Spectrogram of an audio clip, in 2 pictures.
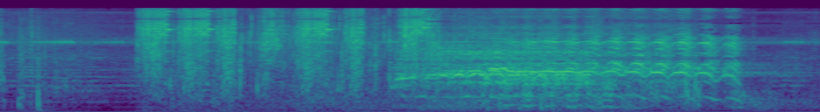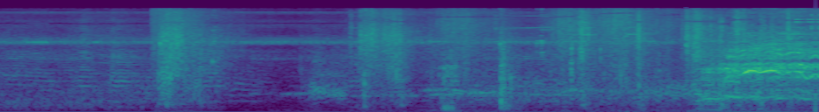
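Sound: horse neighing in video game

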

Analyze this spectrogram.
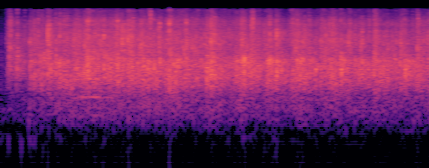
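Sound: applause

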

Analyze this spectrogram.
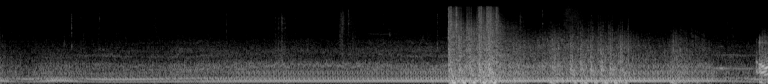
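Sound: gunfire in Call of Duty Warzone DMZ, from a video game

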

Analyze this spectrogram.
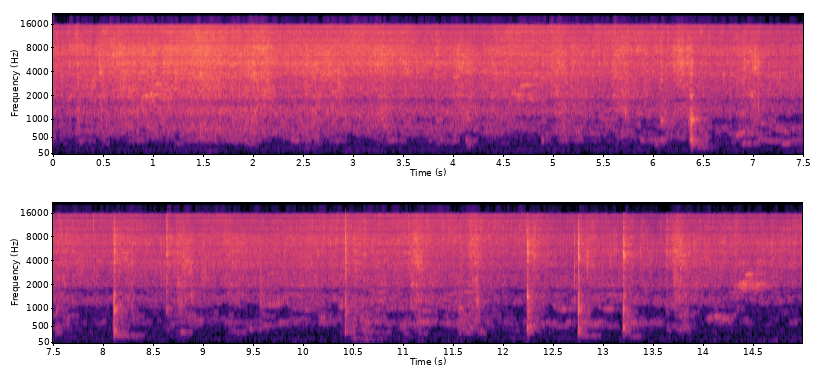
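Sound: guchi and poya fish frying in spiced masala

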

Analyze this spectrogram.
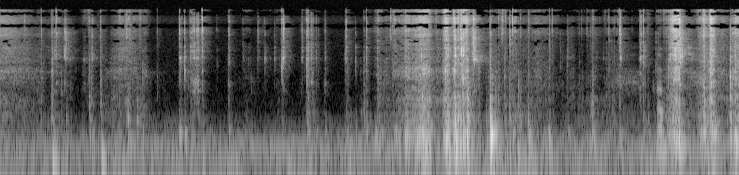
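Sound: opening a priority mail package

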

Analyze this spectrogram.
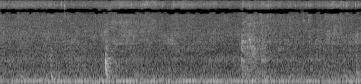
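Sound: stirring three green chillies into a dish

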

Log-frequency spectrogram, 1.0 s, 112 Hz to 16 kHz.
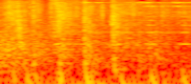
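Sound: gunfire in video game Stalker 2: Heart of Chornobyl

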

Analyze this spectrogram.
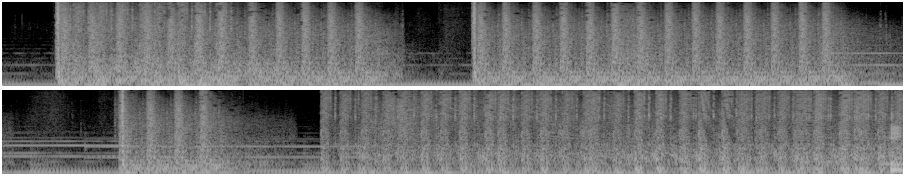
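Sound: gunfire in the video game Rust

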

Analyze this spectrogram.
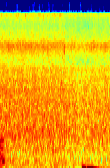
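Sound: heavy rain falling on cornfield

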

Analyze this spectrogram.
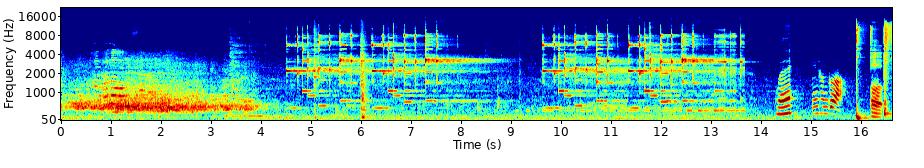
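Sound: phone ringtone of an incoming call

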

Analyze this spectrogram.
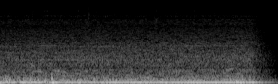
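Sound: food trucks outside the courthouse

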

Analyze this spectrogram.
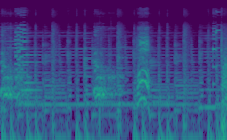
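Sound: ninja's dog attacking in Shadow Dancer arcade video game

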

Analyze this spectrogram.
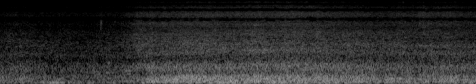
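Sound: large ocean waves

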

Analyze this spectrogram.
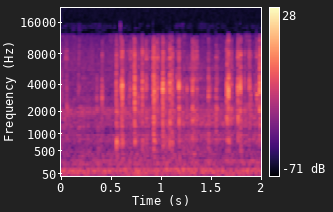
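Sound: typing on a Dell computer keyboard

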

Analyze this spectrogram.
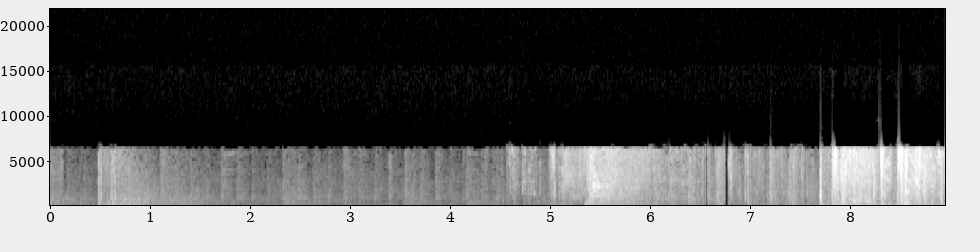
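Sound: gunfire in Fortnite video game

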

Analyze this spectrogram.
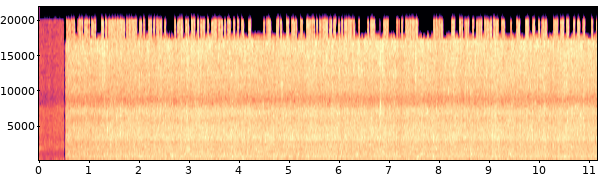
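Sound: small forest stream flowing over rocks, Girnar

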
